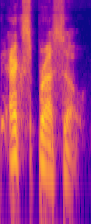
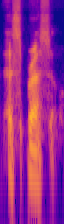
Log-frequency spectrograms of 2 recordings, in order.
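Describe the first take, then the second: First: The word begins with an 'ex' sound. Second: The word begins with an 'es' sound. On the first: The speaker calls it wrong. "saying espresso" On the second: The speaker calls it right. "instead of espresso"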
